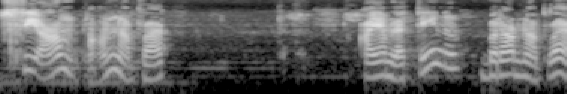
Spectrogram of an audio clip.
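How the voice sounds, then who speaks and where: A woman with an American accent talks at a fairly slow pace and medium pitch, her intonation lively and her loudness very even. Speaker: reaction video youtuber. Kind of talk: casual reaction commentary. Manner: animated.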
